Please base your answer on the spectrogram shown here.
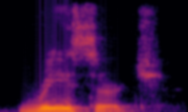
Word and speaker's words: research: research okay yeah well some people have placed the stress on the first syllable to use it as a noun research and the same people place the stress on the second syllable research to use it as a verb some people don't care some people say just research for noun and for a verb all right so you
